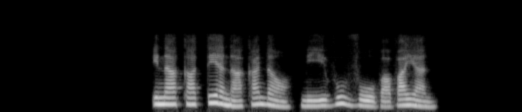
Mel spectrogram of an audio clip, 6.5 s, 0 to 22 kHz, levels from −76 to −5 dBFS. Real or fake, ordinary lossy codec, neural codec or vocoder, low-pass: fake; Opus, 24 kbps; codec, 16 kHz, 0.2 kbps, FocalCodec; 7.2 kHz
